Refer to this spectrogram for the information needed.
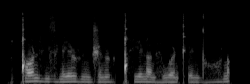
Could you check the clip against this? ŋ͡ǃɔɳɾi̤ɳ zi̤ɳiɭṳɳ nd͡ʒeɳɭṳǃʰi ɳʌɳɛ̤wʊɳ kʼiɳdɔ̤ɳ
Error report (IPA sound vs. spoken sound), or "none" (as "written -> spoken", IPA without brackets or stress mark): ʌ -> a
